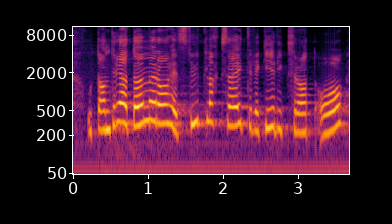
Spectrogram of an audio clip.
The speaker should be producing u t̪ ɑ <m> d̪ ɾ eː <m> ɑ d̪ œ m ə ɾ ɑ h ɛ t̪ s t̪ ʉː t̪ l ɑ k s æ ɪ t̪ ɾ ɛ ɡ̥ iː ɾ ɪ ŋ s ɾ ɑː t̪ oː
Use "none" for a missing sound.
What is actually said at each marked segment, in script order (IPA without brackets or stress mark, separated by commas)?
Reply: n, none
